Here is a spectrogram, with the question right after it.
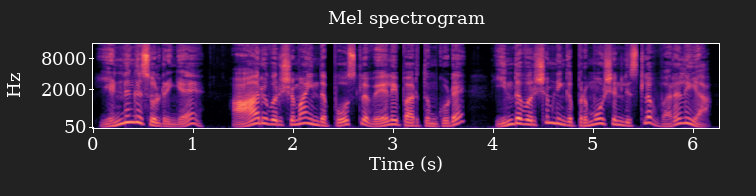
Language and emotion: Tamil, surprised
